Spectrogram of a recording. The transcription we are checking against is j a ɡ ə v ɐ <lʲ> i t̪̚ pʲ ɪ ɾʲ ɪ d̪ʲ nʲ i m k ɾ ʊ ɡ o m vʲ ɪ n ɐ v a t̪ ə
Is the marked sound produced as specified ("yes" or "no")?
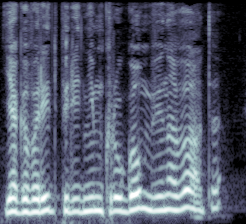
no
